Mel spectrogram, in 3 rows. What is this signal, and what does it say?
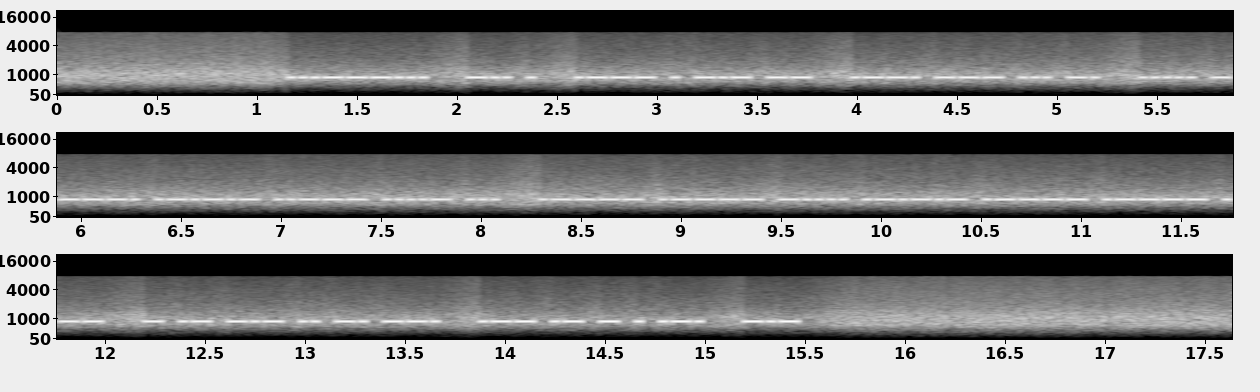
Morse code, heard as a keyed tone, machine-sent, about 40 wpm, 860 Hz, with heavy radio static and a narrow filter. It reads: <SOS> DE JEKM POSN 59.24S 116.11W TAKING WATER K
